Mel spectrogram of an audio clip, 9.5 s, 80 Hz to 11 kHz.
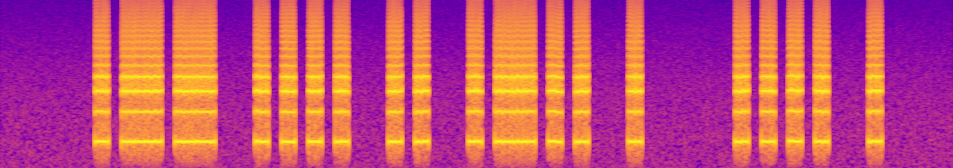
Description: Morse code, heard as a buzzer, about 9 wpm. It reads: WHILE HE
